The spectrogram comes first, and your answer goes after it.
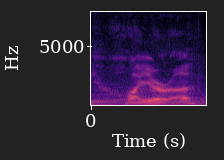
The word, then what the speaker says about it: Huayra: change pagani um it's known as the pagani huayra it's the correct way to pronounce it it's p um h-a-u-y-r-a if i'm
